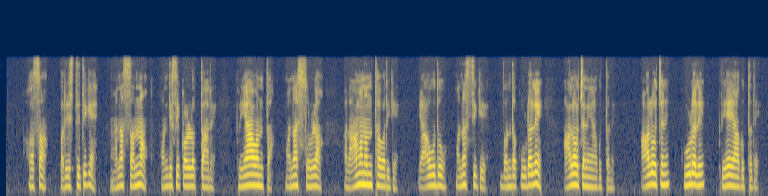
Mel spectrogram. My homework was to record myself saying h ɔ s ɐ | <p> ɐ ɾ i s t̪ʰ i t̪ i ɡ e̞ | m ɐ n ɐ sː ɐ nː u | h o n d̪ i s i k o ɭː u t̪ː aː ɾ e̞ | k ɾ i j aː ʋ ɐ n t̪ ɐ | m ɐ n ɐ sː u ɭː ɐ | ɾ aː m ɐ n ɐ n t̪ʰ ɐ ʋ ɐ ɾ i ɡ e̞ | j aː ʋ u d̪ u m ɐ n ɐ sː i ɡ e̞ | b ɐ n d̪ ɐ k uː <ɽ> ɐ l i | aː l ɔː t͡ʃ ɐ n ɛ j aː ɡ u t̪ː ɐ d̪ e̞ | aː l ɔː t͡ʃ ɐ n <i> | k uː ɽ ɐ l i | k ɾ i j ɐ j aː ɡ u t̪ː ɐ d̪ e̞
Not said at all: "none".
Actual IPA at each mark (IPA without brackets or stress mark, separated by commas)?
p, ɽ, e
